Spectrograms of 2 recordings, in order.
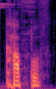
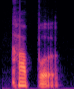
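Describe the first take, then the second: First: The 'of' is linked and kept with its v. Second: The 'of' is reduced to a short vowel. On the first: "nah ini dibacanya cup of" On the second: "atau boleh juga kalau di contraction couple"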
